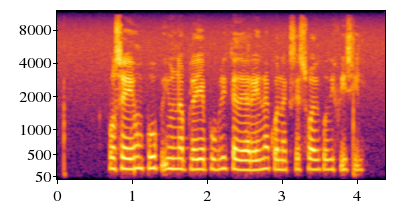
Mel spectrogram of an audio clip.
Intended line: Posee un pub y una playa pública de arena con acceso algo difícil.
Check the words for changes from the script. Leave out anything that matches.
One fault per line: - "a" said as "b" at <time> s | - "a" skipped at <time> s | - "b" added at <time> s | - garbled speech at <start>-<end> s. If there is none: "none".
none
